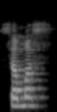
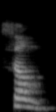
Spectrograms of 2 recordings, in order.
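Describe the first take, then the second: First: The word ends with a short s sound. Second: The word ends with a breathy h sound. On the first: A word starting with s follows. "आधा स विसर्ग का उच्चारण जो है वो आधे स के साथ" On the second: The word ends the phrase. "पहले जैसे मैंने सिर्फ समः तक बोला, तो समः ऐसे आएगा"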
